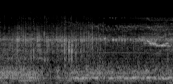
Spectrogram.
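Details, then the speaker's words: DIY deep well hand pump driven by a 24 V wheelchair motor running on 12 V (about half speed), chain drive with idler and fiberglass sucker rod: steady even high whir, no knocks or grinding; normal running. "let me turn it on and show it to you well here it is running I'm trying to get back to the noise isn't too bad fiberglass sucker rod makes up for the bend in it"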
